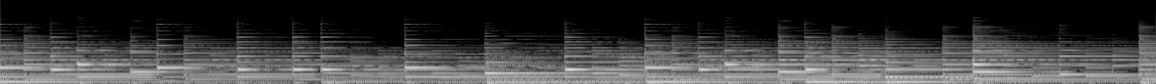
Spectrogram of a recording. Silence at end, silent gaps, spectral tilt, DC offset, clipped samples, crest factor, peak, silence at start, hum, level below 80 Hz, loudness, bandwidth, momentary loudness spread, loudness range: 0 s; none; -8 dB/octave; under 0.1%; under 0.1%; 16 dB; -2 dBFS; 0 s; none; -32 dBFS; -18 LUFS; 7.2 kHz; 8 LU; 3 LU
